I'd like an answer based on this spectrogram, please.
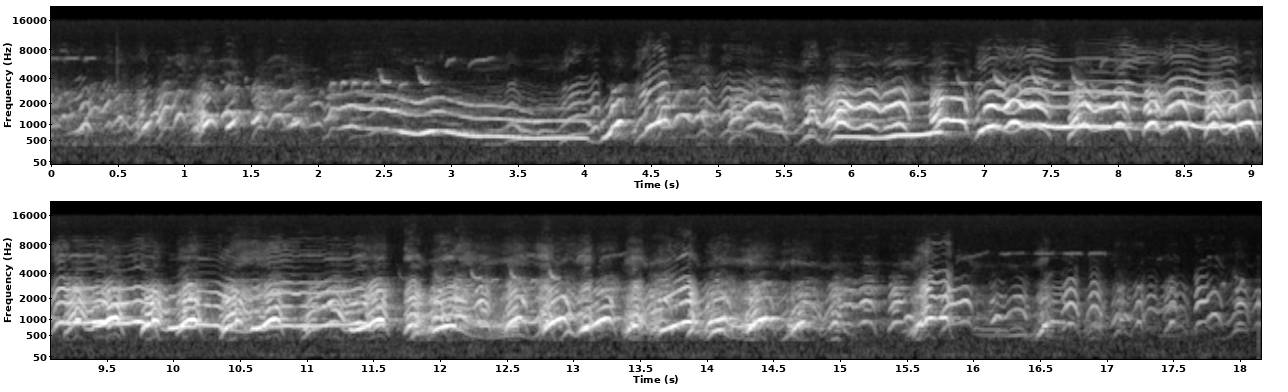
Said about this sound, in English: And when there are two coyotes communicating, sort of like, hey, I'm over here. Hey, I'm over there. This is my territory. This is my territory.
